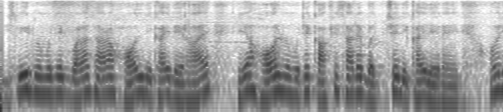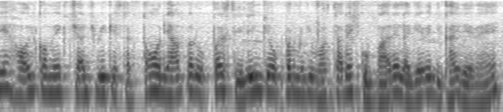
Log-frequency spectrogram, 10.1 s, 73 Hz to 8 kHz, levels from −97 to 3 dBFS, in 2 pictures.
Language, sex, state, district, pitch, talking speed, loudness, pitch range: Hindi, male, Maharashtra, Solapur, 155 Hz, 250 wpm, -29 LUFS, 135-165 Hz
